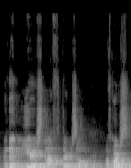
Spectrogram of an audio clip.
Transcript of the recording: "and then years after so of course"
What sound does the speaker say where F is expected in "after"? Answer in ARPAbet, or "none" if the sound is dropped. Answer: F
